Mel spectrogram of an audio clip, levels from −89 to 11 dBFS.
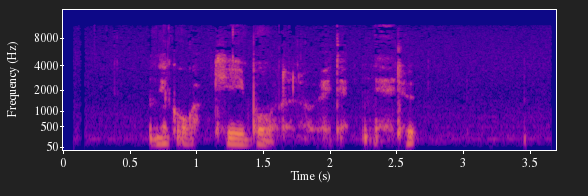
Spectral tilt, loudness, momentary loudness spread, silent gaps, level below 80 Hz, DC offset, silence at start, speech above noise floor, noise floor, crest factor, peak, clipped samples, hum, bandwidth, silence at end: -4.5 dB/octave; -31 LUFS; 9 LU; none; -70 dBFS; under 0.1%; 0.65 s; 27 dB; -58 dBFS; 24 dB; -10 dBFS; under 0.1%; none; 11.5 kHz; 1.05 s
